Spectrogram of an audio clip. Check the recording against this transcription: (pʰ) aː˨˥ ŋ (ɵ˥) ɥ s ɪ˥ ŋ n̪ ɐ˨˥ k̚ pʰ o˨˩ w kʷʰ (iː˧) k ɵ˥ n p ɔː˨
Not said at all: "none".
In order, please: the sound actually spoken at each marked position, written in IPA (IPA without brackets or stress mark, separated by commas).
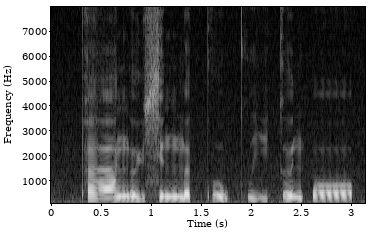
pʰ, ɵ˥, iː˨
